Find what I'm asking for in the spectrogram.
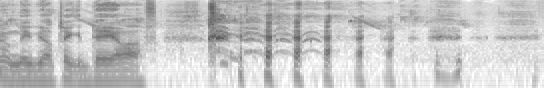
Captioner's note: chuckles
